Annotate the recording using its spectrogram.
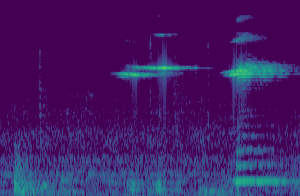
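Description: Two short, high-pitched whistle-like tones, one about a second in and a louder one near the end.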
